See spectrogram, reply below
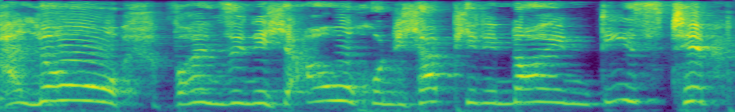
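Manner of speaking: toned-down salesman shouting. Imitating people on camera who always shout at viewers: imitating people who shout, toned down. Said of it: "die immer schreien, ich möchte jetzt nicht so laut vormachen".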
